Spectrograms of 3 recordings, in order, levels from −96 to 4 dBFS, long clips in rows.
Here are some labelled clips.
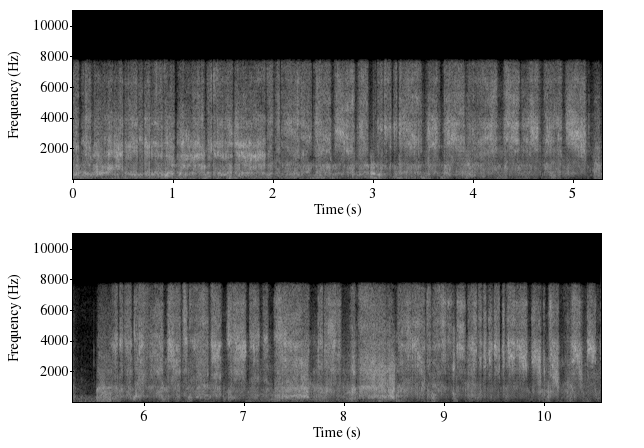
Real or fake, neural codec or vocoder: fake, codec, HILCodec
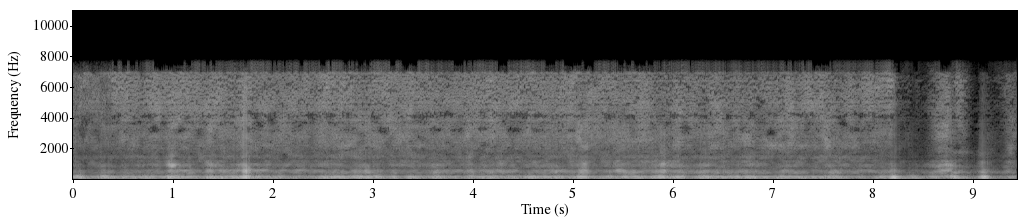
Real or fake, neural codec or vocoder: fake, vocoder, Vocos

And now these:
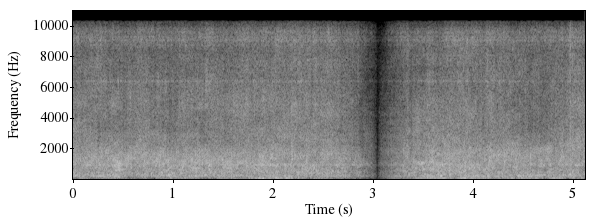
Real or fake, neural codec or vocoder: fake, codec, HILCodec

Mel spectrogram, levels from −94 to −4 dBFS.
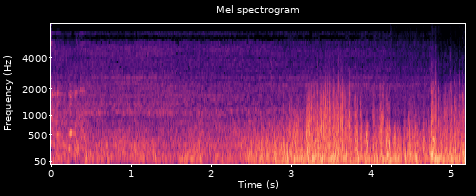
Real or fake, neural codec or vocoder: real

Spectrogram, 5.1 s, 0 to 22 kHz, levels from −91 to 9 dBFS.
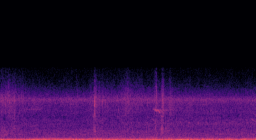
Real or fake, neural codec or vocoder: real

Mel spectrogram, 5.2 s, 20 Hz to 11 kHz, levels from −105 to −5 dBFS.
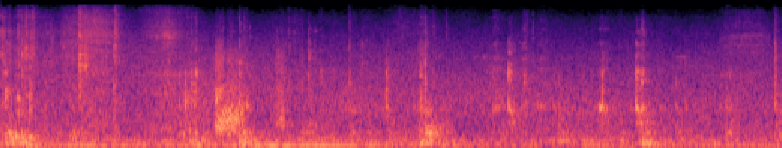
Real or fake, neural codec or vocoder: real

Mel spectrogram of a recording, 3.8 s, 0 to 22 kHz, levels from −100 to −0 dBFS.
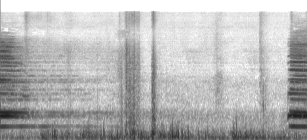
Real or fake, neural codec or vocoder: fake, vocoder, BigVGAN v2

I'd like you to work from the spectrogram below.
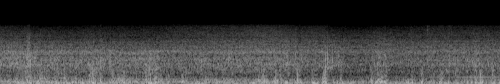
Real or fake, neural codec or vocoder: real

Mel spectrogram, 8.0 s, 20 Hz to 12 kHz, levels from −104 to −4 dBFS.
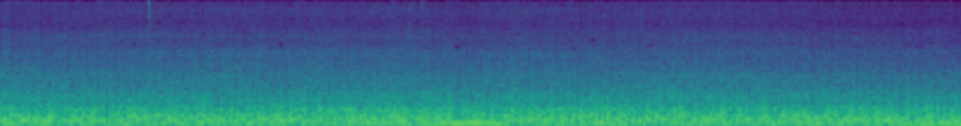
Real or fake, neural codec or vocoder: fake, vocoder, Vocos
